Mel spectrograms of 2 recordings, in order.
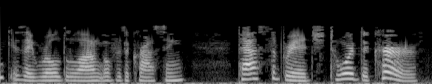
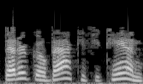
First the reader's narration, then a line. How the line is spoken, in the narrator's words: cried Gus, who was anxiously peering out, and in spite of his efforts to seem at ease, not enjoying the trip a particle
